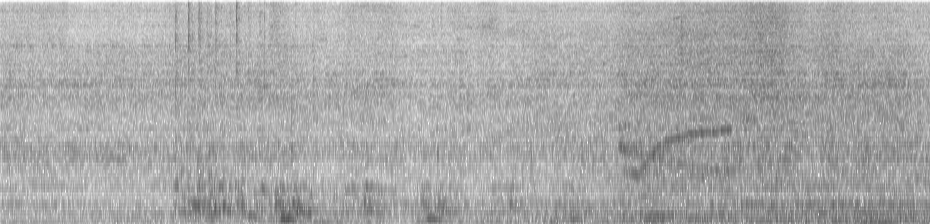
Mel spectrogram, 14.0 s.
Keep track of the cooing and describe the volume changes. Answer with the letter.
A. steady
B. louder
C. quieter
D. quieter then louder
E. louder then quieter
C.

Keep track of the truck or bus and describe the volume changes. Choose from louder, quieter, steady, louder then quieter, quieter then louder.
louder.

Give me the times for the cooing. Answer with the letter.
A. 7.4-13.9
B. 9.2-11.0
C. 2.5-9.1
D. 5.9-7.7
C.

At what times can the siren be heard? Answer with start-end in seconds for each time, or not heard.
9.2-11.0.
